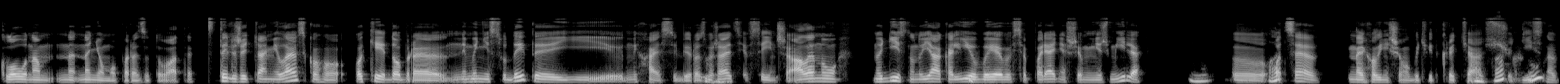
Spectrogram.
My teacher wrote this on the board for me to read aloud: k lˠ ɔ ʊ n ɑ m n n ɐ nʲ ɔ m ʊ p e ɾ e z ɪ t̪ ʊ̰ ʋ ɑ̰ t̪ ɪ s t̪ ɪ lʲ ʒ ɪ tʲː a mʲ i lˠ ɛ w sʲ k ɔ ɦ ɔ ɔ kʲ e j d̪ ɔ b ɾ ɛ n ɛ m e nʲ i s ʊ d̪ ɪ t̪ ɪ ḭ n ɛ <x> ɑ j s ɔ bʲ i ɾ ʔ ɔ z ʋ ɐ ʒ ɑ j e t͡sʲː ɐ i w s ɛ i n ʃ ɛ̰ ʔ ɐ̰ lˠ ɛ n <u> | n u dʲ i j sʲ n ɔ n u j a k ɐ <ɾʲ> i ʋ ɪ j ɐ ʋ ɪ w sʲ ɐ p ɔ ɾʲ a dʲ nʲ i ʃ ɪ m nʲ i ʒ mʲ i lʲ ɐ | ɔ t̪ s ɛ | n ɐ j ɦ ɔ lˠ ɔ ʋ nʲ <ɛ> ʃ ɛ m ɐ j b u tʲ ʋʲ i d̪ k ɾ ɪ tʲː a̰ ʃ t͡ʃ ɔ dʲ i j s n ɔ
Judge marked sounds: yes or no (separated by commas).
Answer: yes, yes, no, no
